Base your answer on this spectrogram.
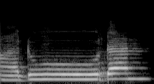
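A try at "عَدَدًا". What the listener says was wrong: Nggak ada yang panjang. Adudan. Adudan.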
